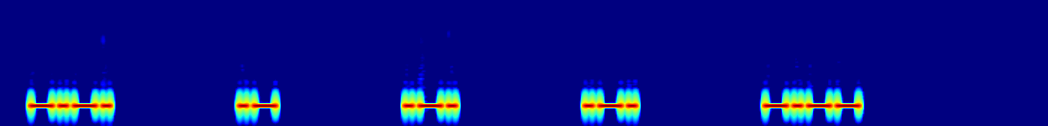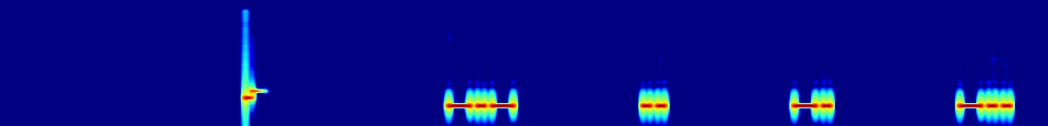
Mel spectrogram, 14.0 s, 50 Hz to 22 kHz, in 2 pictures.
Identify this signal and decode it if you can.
Morse code, heard as a keyed tone, about 25 wpm, spaced as for 9 wpm, 700 Hz. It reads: CARRY KIND
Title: 6x Character Spacing - Top 500 Words - 25wpm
